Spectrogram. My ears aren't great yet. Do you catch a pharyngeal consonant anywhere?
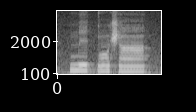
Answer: no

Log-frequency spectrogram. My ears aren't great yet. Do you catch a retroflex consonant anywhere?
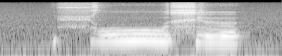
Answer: no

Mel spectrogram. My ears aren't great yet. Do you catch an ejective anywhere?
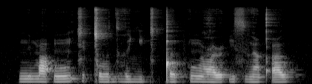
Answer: yes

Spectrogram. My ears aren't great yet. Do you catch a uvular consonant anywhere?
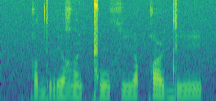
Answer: yes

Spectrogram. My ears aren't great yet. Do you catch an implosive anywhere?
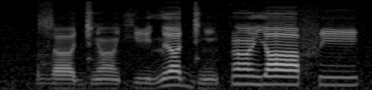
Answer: no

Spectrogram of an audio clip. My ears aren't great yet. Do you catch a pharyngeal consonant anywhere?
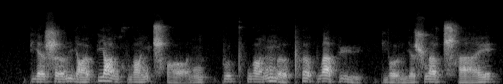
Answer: no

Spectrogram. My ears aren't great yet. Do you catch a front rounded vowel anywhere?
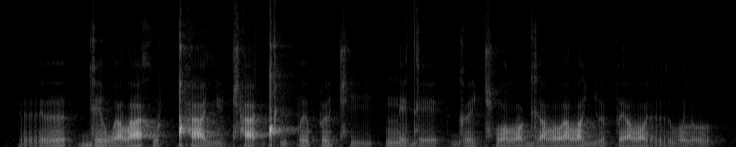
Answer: yes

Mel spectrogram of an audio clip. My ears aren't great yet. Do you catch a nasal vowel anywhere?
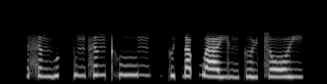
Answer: no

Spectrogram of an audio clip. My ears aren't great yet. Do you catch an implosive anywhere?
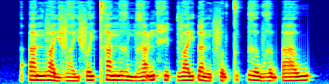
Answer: yes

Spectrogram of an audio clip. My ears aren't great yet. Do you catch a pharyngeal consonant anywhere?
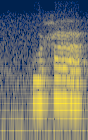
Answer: yes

